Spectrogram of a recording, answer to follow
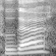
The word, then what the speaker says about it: hygge: It's called hygge, and it's spelled Hygge, I wanted that to be the name of the coffee shop originally, but I knew everyone would say it.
